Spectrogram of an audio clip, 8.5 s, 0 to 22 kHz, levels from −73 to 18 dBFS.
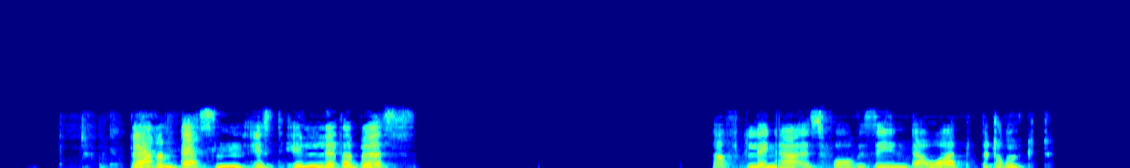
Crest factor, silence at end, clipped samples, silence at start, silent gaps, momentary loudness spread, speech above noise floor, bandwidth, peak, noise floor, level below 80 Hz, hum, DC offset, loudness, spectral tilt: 20 dB; 0.6 s; under 0.1%; 0.6 s; 4.09-5.33 s; 11 LU; 66 dB; 8 kHz; -2 dBFS; -85 dBFS; -60 dBFS; none; under 0.1%; -19 LUFS; -4.5 dB/octave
